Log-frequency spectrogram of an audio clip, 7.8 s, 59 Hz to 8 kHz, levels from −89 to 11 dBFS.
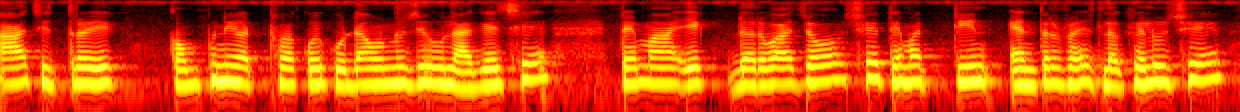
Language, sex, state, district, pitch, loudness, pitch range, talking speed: Gujarati, female, Gujarat, Valsad, 210 Hz, -12 LUFS, 205-225 Hz, 145 wpm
